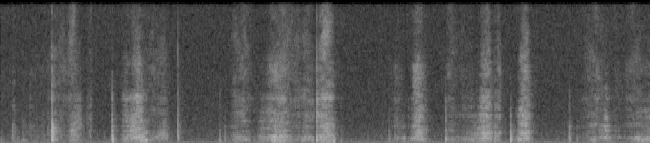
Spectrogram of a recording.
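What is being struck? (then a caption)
Cardboard box of crackers. Long painted nails and fingertips tap and scratch the top of a closed, full rectangular cardboard box of saltine crackers lying on a table. Crisp, short taps alternate with dry, bright scratching bursts over a faint steady low hum.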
